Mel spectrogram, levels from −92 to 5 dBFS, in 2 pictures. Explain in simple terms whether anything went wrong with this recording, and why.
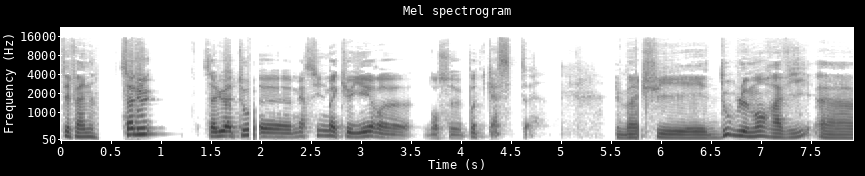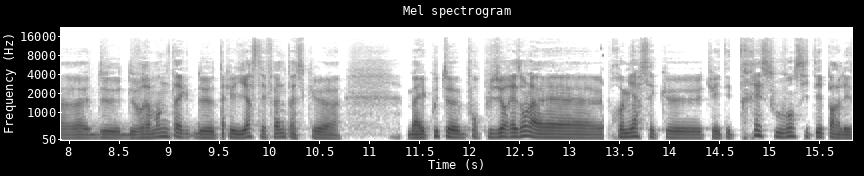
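Damaged data in a compressed stream: parts of the compressed file were corrupted, so the decoder lost its place and briefly glitched at 0.33–0.39, 1.84–1.99, 5.73–5.80, 9.49–9.56 and 13.28–13.38 seconds.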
